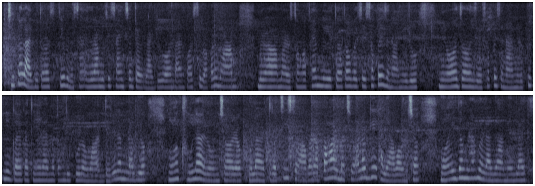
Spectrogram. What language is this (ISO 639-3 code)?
nep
